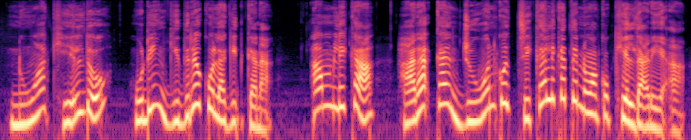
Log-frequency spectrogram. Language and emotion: Santali, disgusted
